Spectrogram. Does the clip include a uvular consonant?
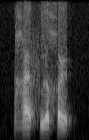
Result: yes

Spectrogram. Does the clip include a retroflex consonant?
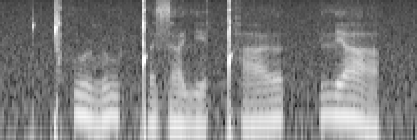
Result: yes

